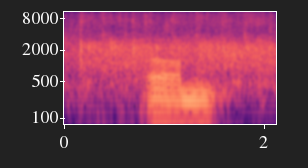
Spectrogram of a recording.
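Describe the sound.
Audience applause for a speaker, a steady wash of clapping throughout, with a brief held voiced tone rising over it midway before the clapping carries on alone.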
